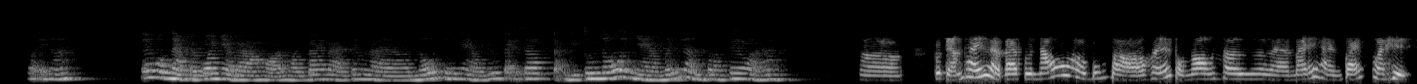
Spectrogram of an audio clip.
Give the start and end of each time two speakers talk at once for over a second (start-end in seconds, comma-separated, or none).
none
